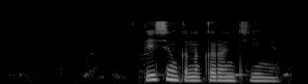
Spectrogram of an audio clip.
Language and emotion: Russian, neutral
